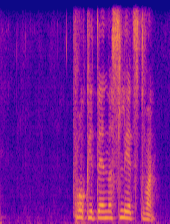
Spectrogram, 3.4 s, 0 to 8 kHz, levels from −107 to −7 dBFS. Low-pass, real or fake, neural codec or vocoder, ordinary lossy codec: none; fake; codec, 16 kHz, 4.8 kbps, FACodec; none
